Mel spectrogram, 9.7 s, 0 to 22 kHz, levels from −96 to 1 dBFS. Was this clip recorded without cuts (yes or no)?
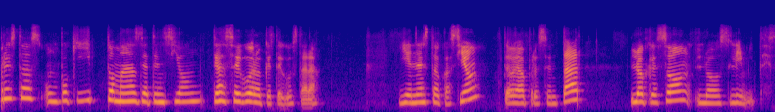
yes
